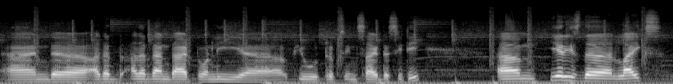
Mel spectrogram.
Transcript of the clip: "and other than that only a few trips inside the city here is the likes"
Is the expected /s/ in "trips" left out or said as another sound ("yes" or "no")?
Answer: no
